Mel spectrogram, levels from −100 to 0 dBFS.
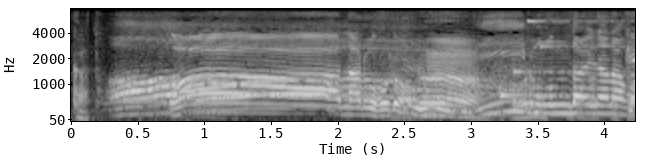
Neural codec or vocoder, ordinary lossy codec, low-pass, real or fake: none; MP3, 48 kbps; 7.2 kHz; real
